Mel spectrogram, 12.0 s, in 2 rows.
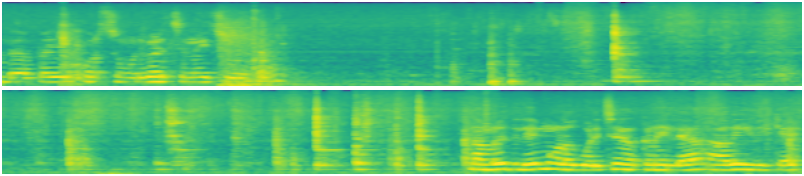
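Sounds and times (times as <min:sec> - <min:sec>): onions sizzling in oil: 0:04.2 - 0:12.0
wooden spatula scraping pan: 0:04.4 - 0:09.7.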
